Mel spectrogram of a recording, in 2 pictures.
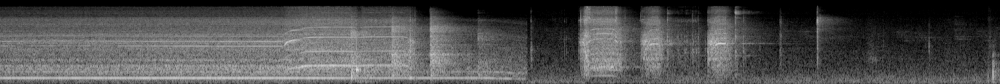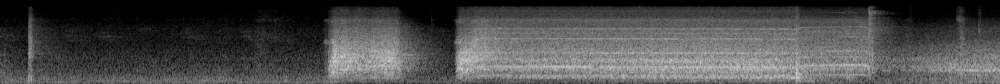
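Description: Cordless drill running as it bores a pilot hole through the Roxor's plastic grille, a steady whine that steps up in pitch about three seconds in. A few short trigger bursts follow around six to seven seconds, then a pause, then another steady run from about fourteen to eighteen seconds.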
